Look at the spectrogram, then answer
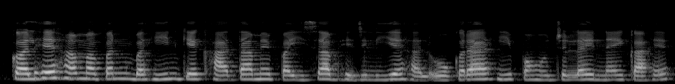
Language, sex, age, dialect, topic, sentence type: Magahi, female, 36-40, Southern, banking, question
